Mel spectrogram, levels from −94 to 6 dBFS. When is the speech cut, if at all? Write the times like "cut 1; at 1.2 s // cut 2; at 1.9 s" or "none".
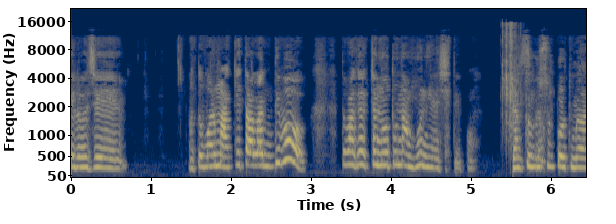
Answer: cut 1; at 5.5 s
